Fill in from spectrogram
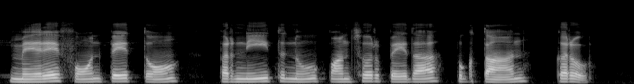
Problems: none marked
